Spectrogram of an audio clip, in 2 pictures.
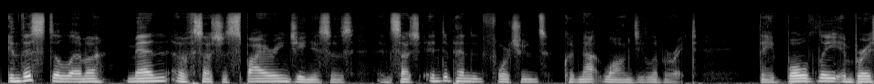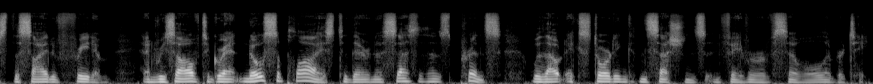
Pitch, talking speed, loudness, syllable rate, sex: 120 Hz, 140 wpm, -21 LUFS, 4.9 syllables/s, male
